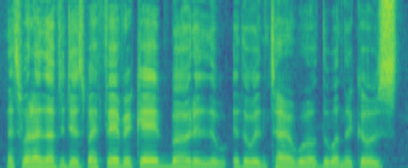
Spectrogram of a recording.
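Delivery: hammed-up excited announcer; silly sing-song voice. Repeats in put-on voice.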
